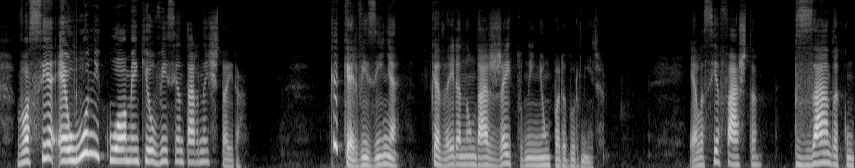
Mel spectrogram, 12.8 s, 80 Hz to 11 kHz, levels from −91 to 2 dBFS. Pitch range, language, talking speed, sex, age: 150-230 Hz, Portuguese, 120 wpm, female, 50-69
